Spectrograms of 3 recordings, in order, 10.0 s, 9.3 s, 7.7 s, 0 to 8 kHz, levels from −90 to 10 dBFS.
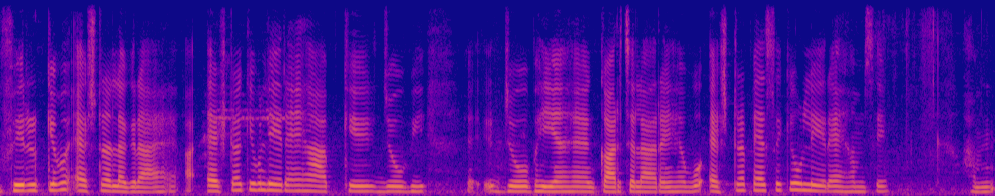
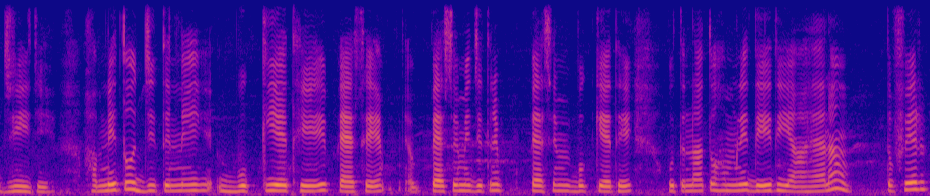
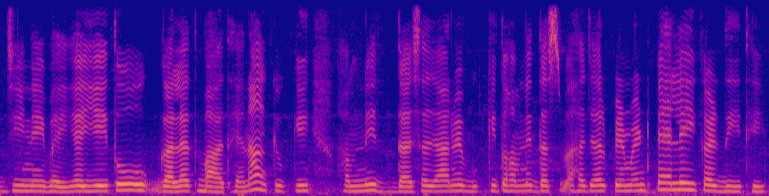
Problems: background sounds at intervals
